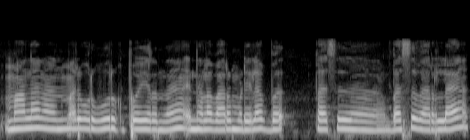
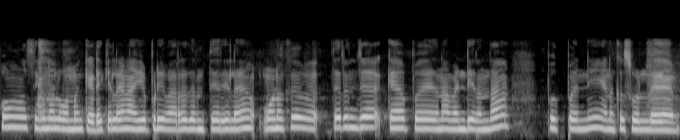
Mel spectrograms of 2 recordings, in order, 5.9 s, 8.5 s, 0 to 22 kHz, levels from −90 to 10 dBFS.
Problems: constant background noise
